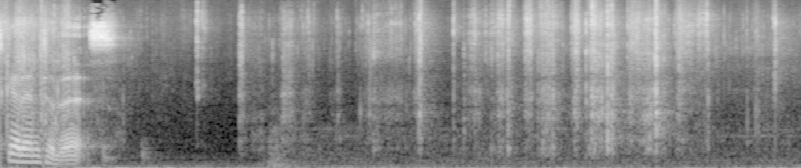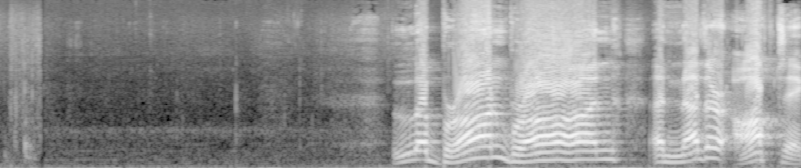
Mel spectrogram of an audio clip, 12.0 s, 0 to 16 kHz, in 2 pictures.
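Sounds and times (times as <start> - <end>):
scissors snipping paper envelope: 0.0 - 0.7, 1.4 - 6.3.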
